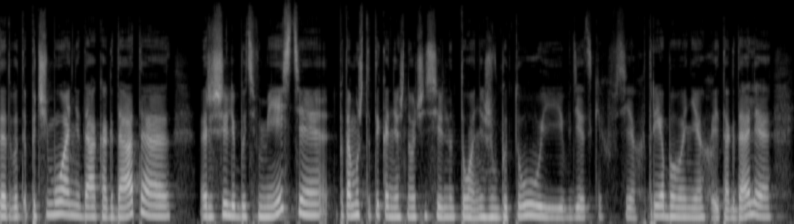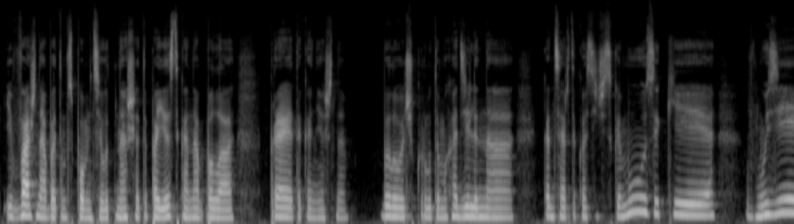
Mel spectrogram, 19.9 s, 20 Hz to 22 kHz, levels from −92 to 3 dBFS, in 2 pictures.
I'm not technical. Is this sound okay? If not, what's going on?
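Yes, nothing in this speech recording points to a technical fault, so there's nothing to fix.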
